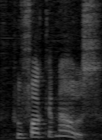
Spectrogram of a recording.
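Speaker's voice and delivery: high-pitched, put-on shrug of a voice; mock throw-off. Engineer hedging on whether a fix might work, mock throw-off. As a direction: toss it off high, as if clueless.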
